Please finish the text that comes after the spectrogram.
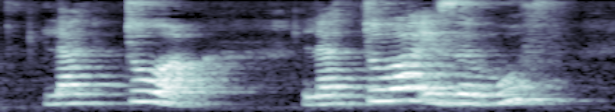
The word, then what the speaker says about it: toit: La toit is a roof. And the T is completely omitted as it is a final consonant letter in French. The final consonant letter is hardly to be pronounced.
